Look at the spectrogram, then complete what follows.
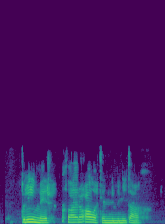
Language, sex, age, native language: Icelandic, female, 14, Icelandic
